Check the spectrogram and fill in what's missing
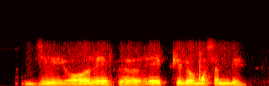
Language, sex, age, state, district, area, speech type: Urdu, male, 18-30, Delhi, East Delhi, urban, conversation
